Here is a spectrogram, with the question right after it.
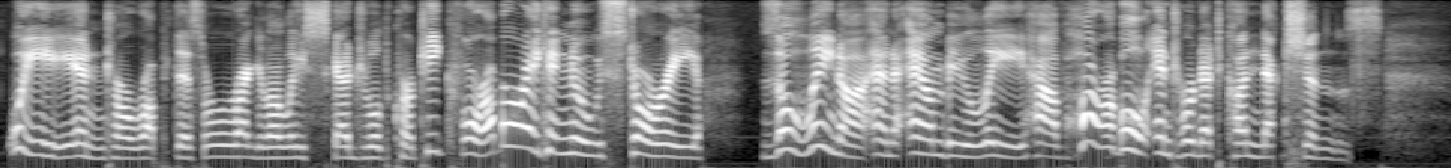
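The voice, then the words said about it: Mock news-anchor voice. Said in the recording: “that was my news voice”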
